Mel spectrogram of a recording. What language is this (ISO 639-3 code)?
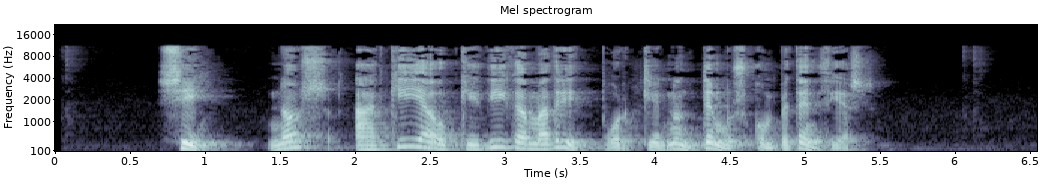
glg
